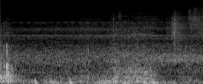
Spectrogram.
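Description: Light handling noise: a plastic dog water bottle and its parts being moved about on a table, with faint soft knocks over a low, even background rumble.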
